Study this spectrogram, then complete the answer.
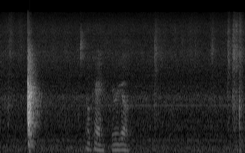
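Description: Playing cards riffle and flick as hands shuffle a deck.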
